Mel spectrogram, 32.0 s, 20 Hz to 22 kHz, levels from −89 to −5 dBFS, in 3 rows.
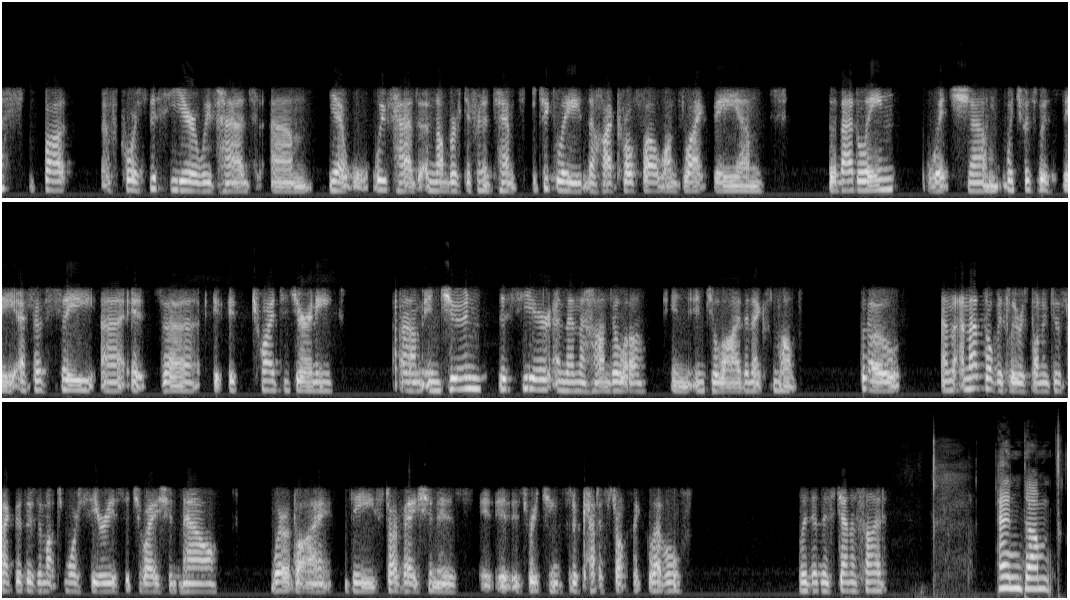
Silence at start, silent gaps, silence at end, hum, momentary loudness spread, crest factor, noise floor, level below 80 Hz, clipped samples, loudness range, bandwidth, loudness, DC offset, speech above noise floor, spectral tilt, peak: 0 s; none; 0.05 s; none; 8 LU; 22 dB; -68 dBFS; -70 dBFS; under 0.1%; 2 LU; 11.5 kHz; -24 LUFS; under 0.1%; 45 dB; -5 dB/octave; -4 dBFS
